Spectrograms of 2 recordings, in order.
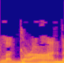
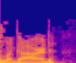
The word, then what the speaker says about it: Lagarde: I always say Lagarde, but it's Lagarde.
